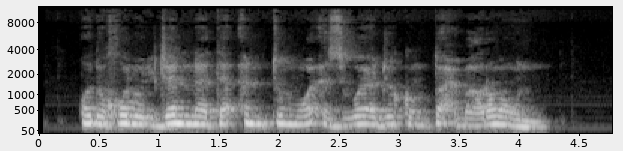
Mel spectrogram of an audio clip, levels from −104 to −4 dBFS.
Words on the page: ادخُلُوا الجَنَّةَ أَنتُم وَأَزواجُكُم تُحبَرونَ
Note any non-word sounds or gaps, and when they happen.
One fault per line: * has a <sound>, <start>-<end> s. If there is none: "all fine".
all fine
